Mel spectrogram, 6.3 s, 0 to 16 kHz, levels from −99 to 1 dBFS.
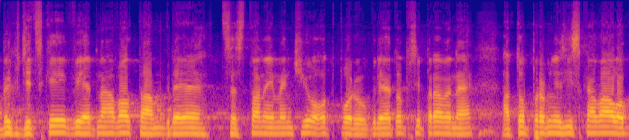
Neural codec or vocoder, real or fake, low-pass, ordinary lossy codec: none; real; 14.4 kHz; Opus, 16 kbps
